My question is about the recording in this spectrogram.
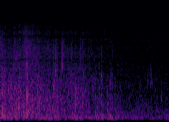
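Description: Faint, soft splashing and scattered small ticks of water as a hunter wades in a shallow marsh and handles decoys, over a light hiss that fades toward the end.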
